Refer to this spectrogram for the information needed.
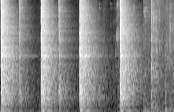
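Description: Sharp tapping on a stuck, rusted cap to loosen it while repairing a bicycle, four firm evenly spaced knocks with short ringing tails and a few lighter taps between them, with no talking.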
